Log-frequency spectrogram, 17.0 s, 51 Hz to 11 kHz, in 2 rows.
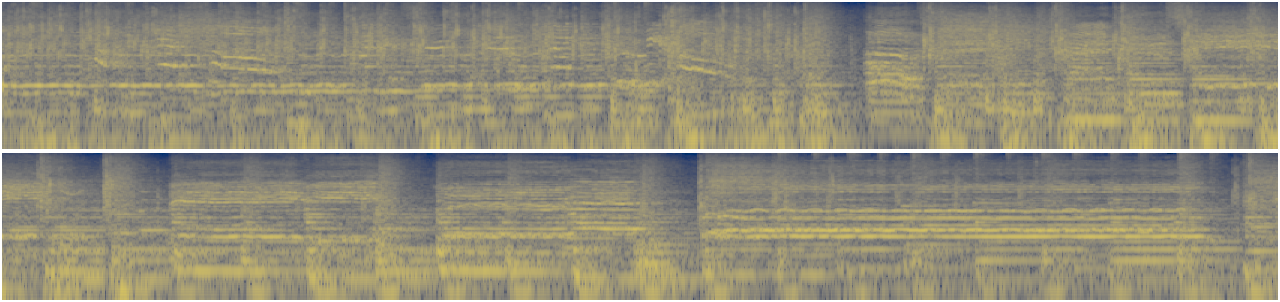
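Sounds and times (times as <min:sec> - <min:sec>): tap dancing on stage floor: 0:00.0 - 0:09.6
show tune music: 0:00.0 - 0:17.0.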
